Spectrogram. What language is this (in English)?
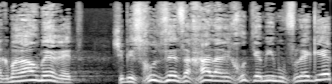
Hebrew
